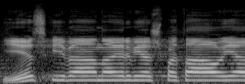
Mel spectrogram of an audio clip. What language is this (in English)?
Lithuanian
